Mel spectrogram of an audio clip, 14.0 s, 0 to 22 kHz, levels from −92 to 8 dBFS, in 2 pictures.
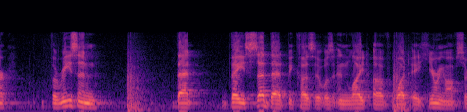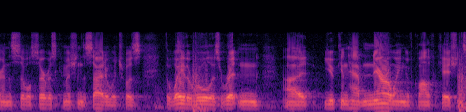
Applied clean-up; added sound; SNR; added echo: none; Slam / Car; 19 dB; none.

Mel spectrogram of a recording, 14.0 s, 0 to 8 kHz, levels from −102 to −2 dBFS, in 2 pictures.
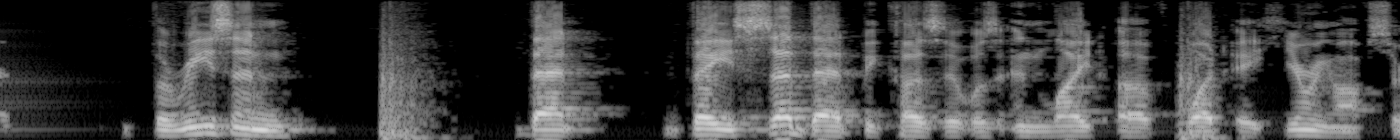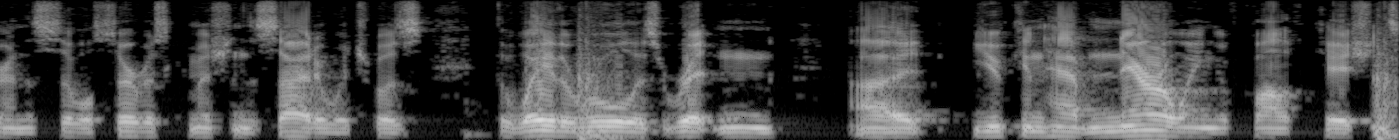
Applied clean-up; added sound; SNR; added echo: classical method spectral subtraction.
